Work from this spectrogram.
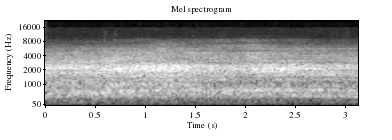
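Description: An EasyJet Airbus A320neo jet at Manchester Airport gives a steady, continuous engine roar at moderate distance, with no talk over it.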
